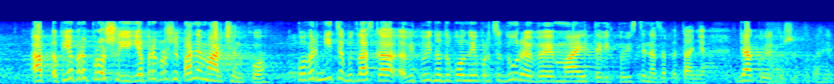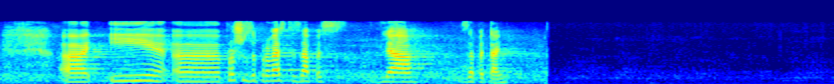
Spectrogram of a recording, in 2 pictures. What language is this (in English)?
Ukrainian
